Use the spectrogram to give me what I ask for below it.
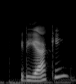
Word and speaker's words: Hideaki: Hideki? Wait. Hideaki? Hideaki? You'd have to pronounce the A.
